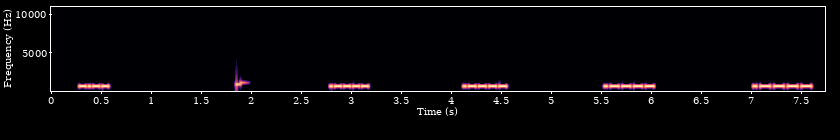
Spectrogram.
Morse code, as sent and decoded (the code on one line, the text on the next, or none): -.-- / .---- .---- .---- .----
Y 1111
